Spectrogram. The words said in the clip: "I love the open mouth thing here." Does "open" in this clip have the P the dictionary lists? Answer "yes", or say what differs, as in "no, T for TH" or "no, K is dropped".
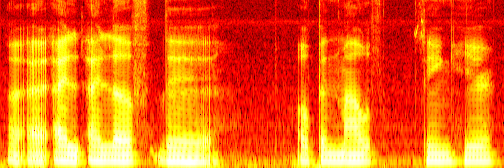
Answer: yes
